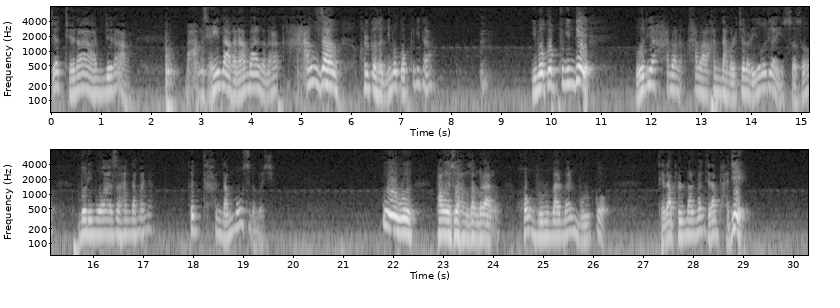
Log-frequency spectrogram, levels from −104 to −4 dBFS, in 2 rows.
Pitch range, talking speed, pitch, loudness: 120-165 Hz, 175 characters per minute, 145 Hz, -25 LUFS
